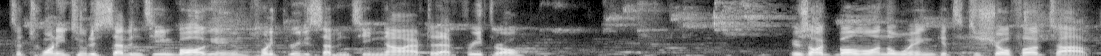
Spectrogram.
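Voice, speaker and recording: A man's voice: medium pitch, animated, brisk, faint music behind. A man doing live radio play-by-play of a basketball game, describing the action in short clipped phrases. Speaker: play-by-play sports commentator. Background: basketball game with bouncing ball.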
